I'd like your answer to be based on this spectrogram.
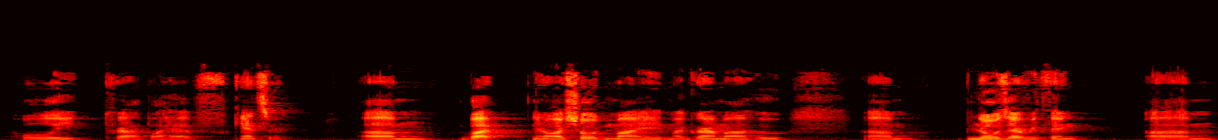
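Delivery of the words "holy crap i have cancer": usual speaking voice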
